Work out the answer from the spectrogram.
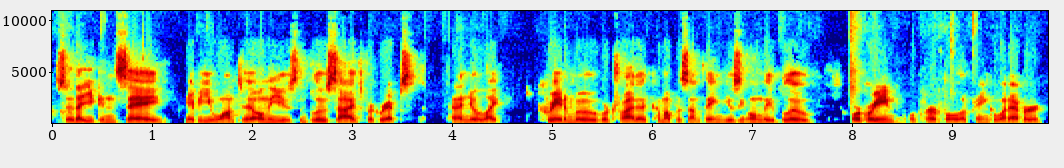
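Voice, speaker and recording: Dull, dry lo-fi audio carries a man's low, level voice at a fairly quick pace. He's a guest cardist on a live stream, explaining things in an easygoing, filler-heavy casual chat.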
